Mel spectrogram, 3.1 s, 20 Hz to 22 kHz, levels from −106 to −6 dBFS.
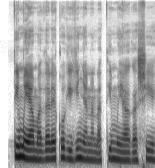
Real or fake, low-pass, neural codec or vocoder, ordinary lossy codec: real; none; none; none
